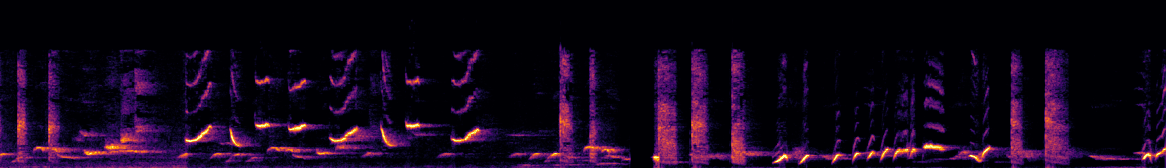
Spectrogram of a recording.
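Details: White-rumped shama in full song, used to prompt other shamas to sing along: rapid varied whistled notes and upslurs mixed with harsh buzzy clicks, a brief break near the middle, then a run of quick rising whistles.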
